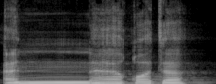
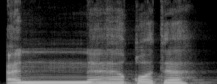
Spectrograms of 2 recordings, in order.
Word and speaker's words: الناقة: اقرأ كلمة الناقة، ولاحظ اللام الشمسية التي لونت بالرمادي إشارة إلى عدم نطقها، والنون المشددة التي لونت بالأخضر إشارة إلى حاجتها إلى الغنة، الناقة. الألف مرققة والقاف مفخمة.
